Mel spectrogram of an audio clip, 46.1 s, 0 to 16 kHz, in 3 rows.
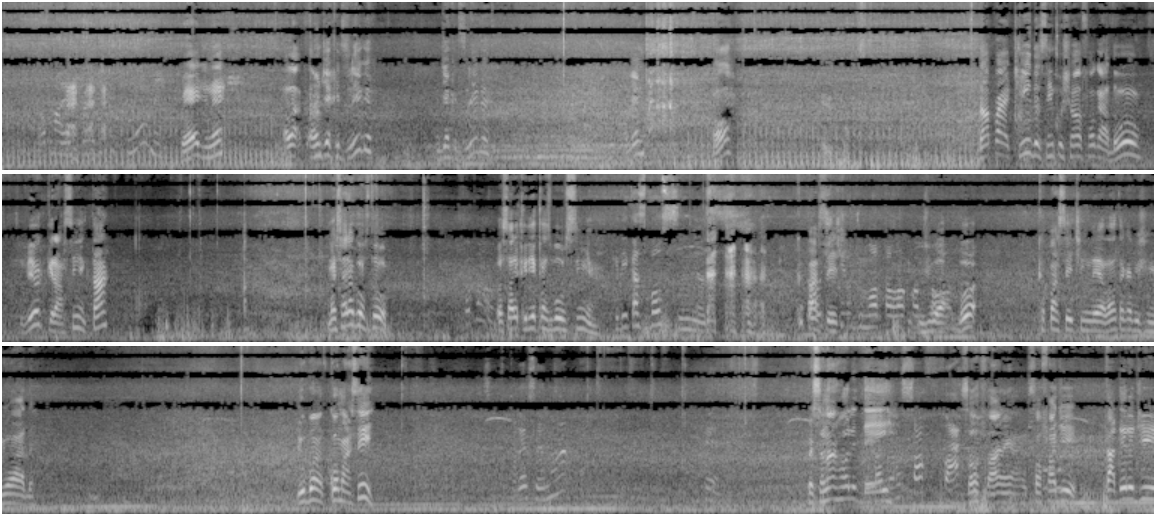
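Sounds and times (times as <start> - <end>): motorcycle engine idling: 0.0 - 4.5, 8.5 - 14.2.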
